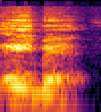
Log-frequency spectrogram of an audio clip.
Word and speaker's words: Herbert: in Louisiana, it's A-Bear. The H is silent.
